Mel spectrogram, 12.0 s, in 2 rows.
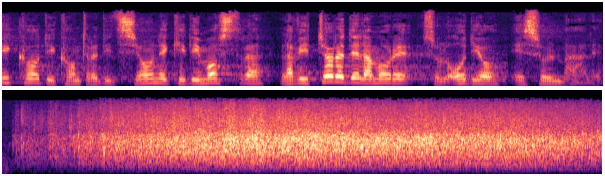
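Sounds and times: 
speech: 0.0s - 6.3s
large crowd applauding in a courtyard: 6.1s - 12.0s.

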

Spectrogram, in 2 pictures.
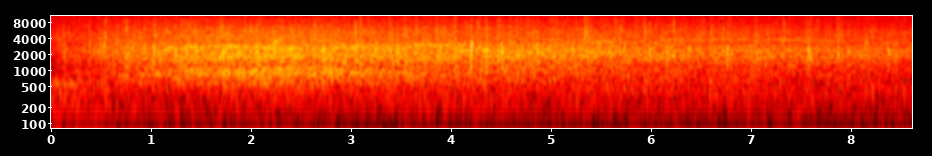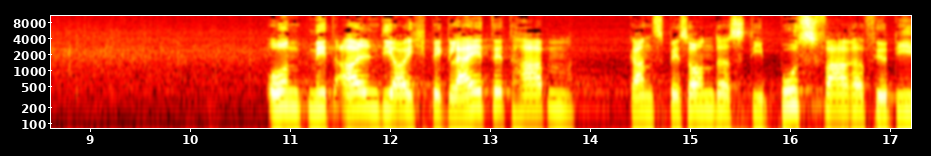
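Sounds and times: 
crowd applauding: 0.0s - 10.8s
speech: 10.8s - 17.2s.

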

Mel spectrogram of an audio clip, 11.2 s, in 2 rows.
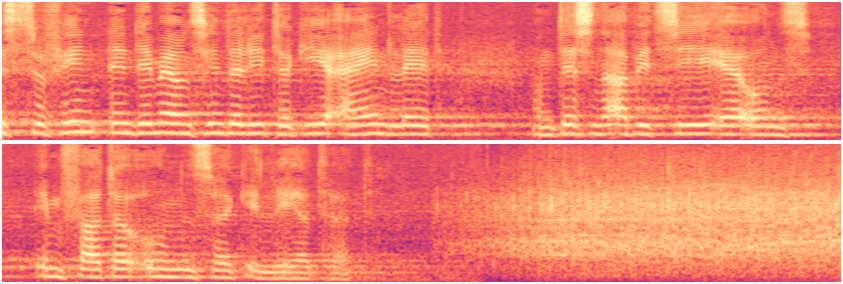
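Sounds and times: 
speech: 0.0s - 8.1s
crowd applause: 8.6s - 11.1s.

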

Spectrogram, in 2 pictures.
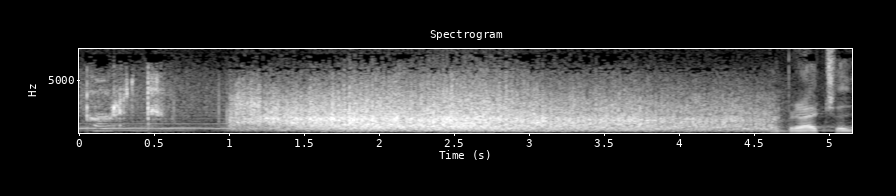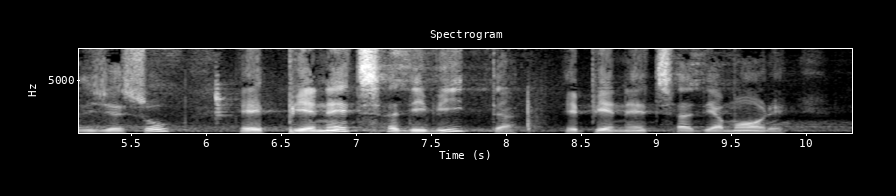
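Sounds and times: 
thunder: 1.0s - 4.9s
speech: 4.7s - 10.0s.

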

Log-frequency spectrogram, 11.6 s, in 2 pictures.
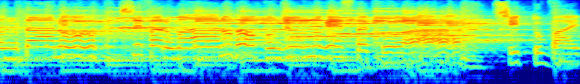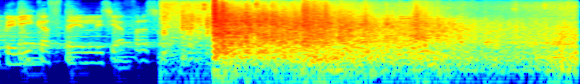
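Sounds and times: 
speech: 0.0s - 10.2s
downpour on Saint Peter's Square: 7.5s - 11.5s
thunder clap in a thunderstorm over Rome: 7.5s - 11.5s.

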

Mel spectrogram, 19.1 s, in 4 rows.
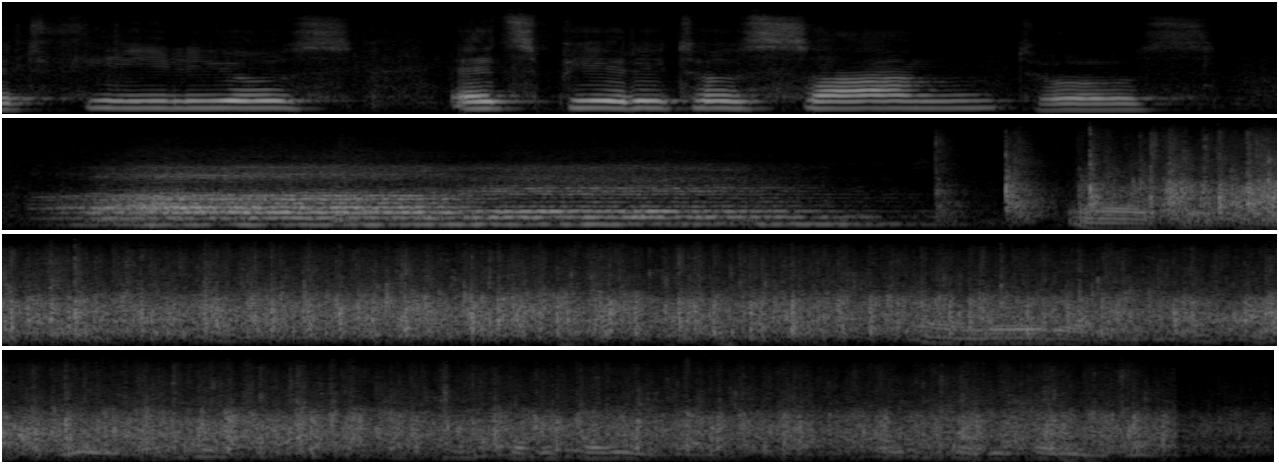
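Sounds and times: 
speech: 0.0s - 7.2s
applause in a synod hall: 8.3s - 19.1s.

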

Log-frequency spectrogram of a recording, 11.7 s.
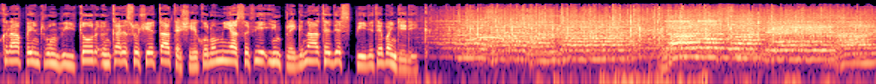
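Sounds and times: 
speech: 0.0s - 5.8s
crowd applause: 5.6s - 11.6s.

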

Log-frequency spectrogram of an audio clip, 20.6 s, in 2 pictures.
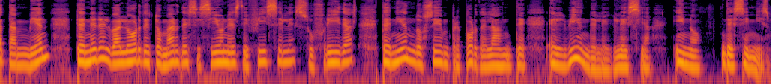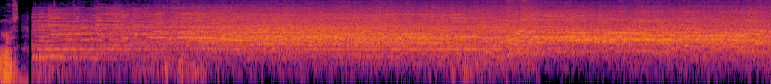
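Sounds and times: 
speech: 0.0s - 10.8s
crowd of pilgrims applauding: 10.7s - 20.5s.

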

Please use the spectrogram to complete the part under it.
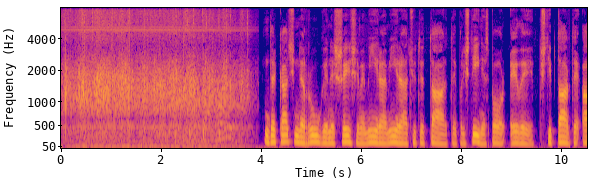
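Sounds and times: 
applause in the Kosovo parliament greeting the declaration of independence: 0.0s - 4.0s
speech: 4.1s - 10.5s.

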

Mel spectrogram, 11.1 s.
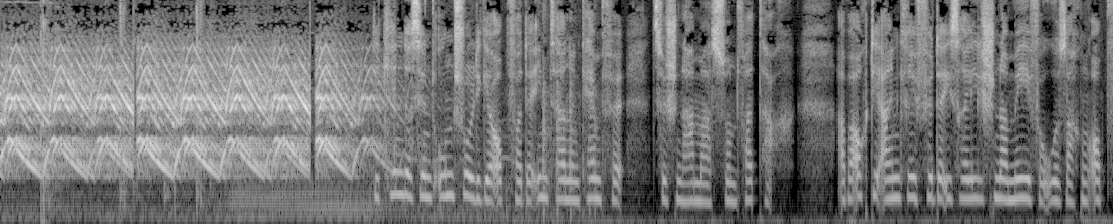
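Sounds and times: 
ambulance siren: 0.0s - 5.6s
low rumble of traffic: 0.0s - 7.3s
speech: 3.8s - 11.1s.

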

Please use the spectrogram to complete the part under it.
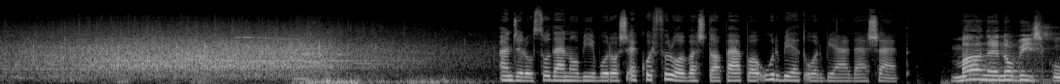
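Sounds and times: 
crowd cheering and applauding in square: 0.0s - 5.0s
speech: 5.0s - 10.5s.

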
